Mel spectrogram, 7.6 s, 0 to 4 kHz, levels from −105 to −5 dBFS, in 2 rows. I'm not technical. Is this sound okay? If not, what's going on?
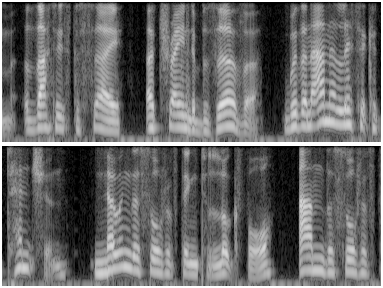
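No. There are three separate faults, all short, in a recording that has come through a phone-style call line, which is why nothing above 4 kHz is present and it sounds narrow.

At 1.79 to 1.87 s there is a loose connector crackle. A worn or dirty contact somewhere in the cable or plug lost and regained connection several times within less than a tenth of a second. Each break chops the audio, so you hear a brief scratchy burst rather than a clean sound.

From 4.40 to 4.92 s there is repeated packet loss, which gives a robotic sound. The call sends audio in small pieces over the network, and four of them went missing in this half-second stretch, about 100 ms in all, with the longest hole around 30 ms. The system patched most of the missing audio by stretching the sound just before it, and the quick succession of patches makes the audio choppy.

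At 5.86 to 5.90 s there are chunks out of order. One 20 ms piece of audio arrived one step late and was played after the piece that should have followed it. Nothing is lost, but the swap creates three abrupt joins in a very short space, heard as a tiny jumbled blip.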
